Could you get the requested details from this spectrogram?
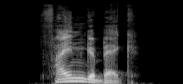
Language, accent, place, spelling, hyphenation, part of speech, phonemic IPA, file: German, Germany, Berlin, Feingebäck, Fein‧ge‧bäck, noun, /ˈfaɪ̯nɡəˌbɛk/, De-Feingebäck.ogg
- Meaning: viennoiserie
